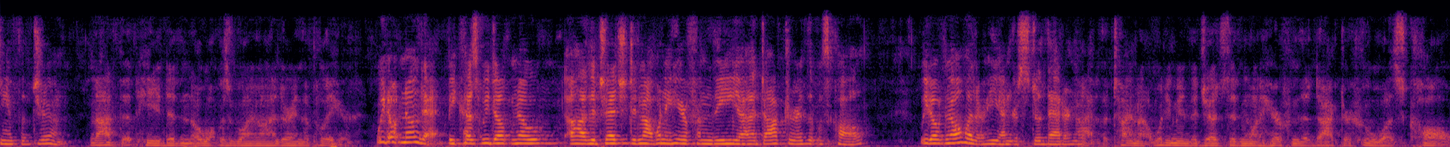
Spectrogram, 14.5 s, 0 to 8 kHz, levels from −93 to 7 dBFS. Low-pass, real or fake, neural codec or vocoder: 7.2 kHz; fake; codec, 16 kHz, 4.8 kbps, FACodec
